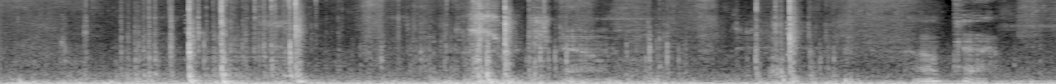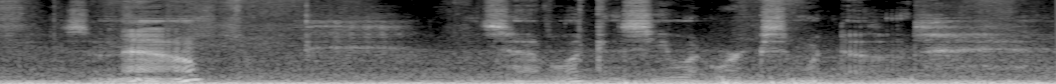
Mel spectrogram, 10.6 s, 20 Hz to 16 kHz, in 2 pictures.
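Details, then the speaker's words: 2006 Honda Odyssey EX-L after replacing the master window switch with an aftermarket unit: the driver window auto down/up, passenger and rear windows hum smoothly and stop cleanly. Windows are working normally. "Okay driver's wi all let's try the auto down okay Auto down is working"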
